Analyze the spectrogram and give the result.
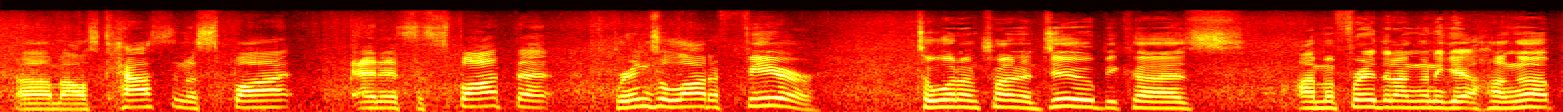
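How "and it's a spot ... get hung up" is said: ordinary delivery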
